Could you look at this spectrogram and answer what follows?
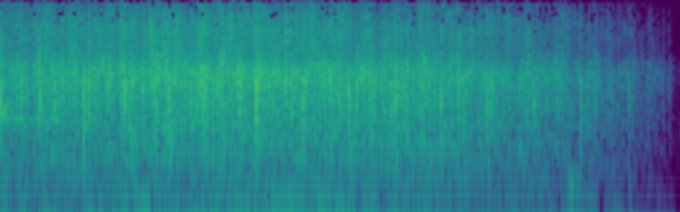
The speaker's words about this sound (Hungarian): Igazi profi zenészek játszottak az elmúlt percekben, még a közönség is megtapsolta őket.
